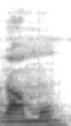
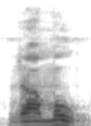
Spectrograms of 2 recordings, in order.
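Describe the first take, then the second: First: रामो ending in a plain long o; रामो with o instead of au; common mispronunciation. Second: रामौ ending in a clear au diphthong; रामौ with proper au, not o; correct pronunciation. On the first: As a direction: say रामो the way students wrongly read it, with o. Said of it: "इसको पढ़ते हैं रामो". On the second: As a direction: say रामौ with the full au sound at the end. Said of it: "तो इसका शुद्ध उच्चारण करेंगे हम". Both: Shown as a demonstration.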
